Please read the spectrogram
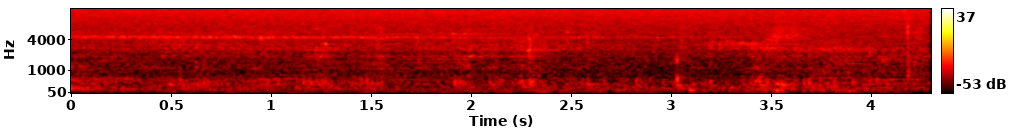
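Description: Faint, irregular bubbling of water in a glass dab rig as a dab is drawn through it, with a few sharper clicks near the end.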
